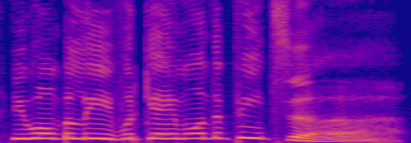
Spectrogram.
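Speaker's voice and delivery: high, slow Triple L voice; Triple L impression. Finishing the pizza bit for chat, high and slow. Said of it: "I quite like the Triple L impressions".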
